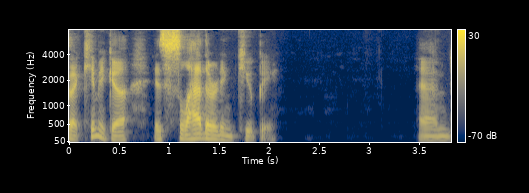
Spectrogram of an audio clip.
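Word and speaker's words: Kewpie: Oh, did I pronounce it wrong? – QP. Yeah. – I said Q-pie. Sorry, I was wrong.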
